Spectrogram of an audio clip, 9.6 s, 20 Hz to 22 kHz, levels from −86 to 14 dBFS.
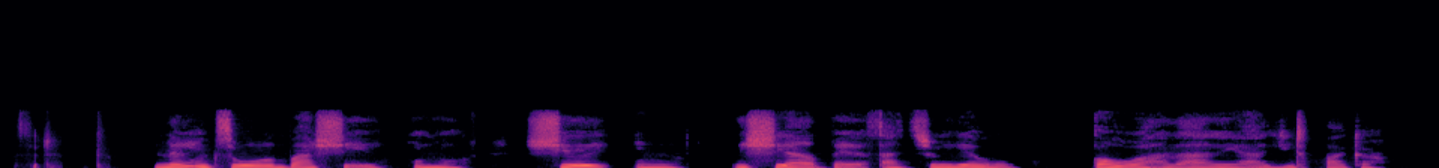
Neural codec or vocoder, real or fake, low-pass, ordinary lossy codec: codec, 16 kHz, 0.5 kbps, FunCodec, trained on LibriTTS, 25 frames a second; fake; none; none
